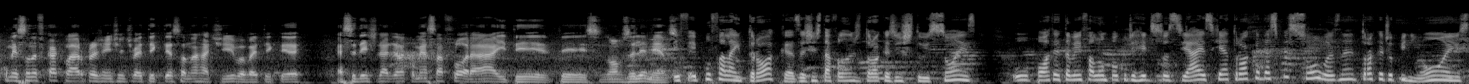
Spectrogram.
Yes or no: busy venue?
yes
